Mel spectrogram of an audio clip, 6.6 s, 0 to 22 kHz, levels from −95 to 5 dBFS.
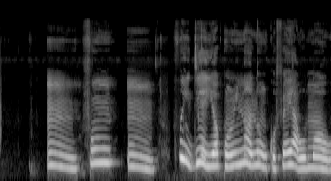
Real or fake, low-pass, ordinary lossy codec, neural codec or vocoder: real; 14.4 kHz; none; none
